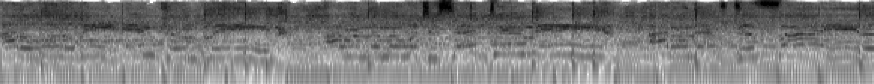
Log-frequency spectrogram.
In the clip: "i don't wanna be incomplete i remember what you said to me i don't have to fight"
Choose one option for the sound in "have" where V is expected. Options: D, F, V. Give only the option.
F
